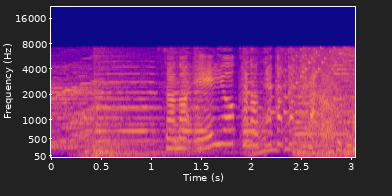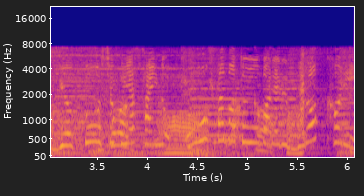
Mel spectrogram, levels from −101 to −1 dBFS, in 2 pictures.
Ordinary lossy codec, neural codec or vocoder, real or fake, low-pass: none; none; real; 7.2 kHz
